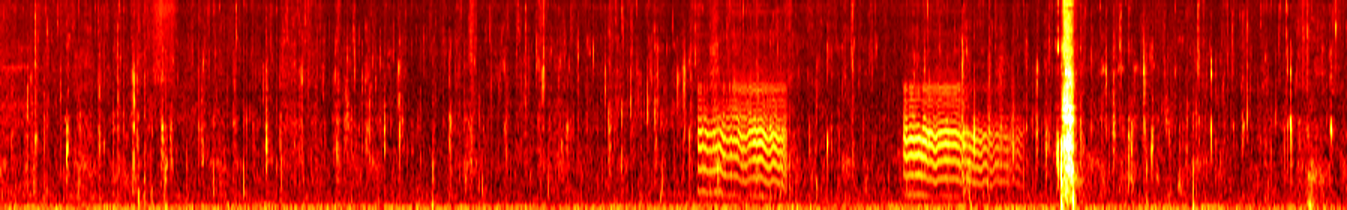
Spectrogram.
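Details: Newborn Dachshund puppies indoors as their mother Daisy gives birth, with her sister Pumpkin helping clean the fifth newborn. Two wavering, high squealing cries, each about a second long, come a second apart, followed by a sharp click amid faint licking and rustling.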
